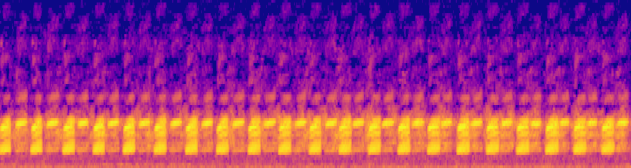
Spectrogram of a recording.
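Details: In a rice paddy, a frog croaks at close range with its throat puffed out enormously. Rapid, very even rasping pulses repeat about three times per second without a break, over a soft background frog chorus.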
